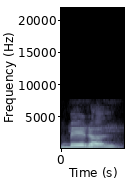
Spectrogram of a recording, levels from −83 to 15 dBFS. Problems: constant background noise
